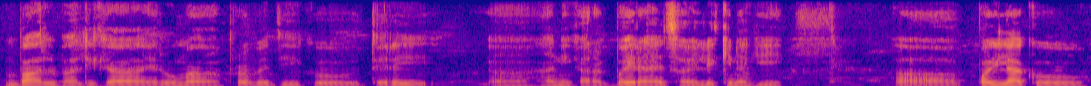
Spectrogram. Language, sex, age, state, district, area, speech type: Nepali, male, 18-30, West Bengal, Alipurduar, urban, spontaneous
